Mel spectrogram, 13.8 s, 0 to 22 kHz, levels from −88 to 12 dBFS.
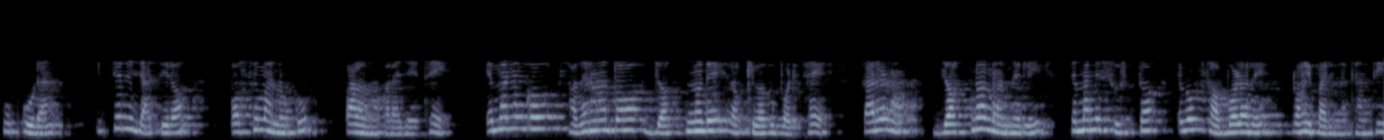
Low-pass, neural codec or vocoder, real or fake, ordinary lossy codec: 3.6 kHz; codec, 16 kHz, 8 kbps, FreqCodec, larger model; fake; none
